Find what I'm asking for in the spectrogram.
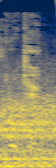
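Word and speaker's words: Norqain: Is it Norcane? – Yeah, that's how you say it. Yeah, it's Norcane.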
